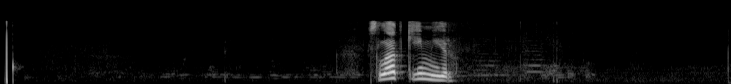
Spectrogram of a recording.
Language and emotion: Russian, positive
